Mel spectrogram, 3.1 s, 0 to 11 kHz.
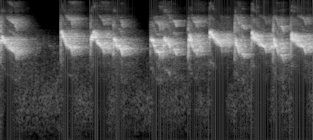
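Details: Newcomer bulbul on loan, recorded 12 September 2020: a lively series of bright chirping notes with quick rising onsets and falling tails, coming in close groups after a brief opening pause.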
